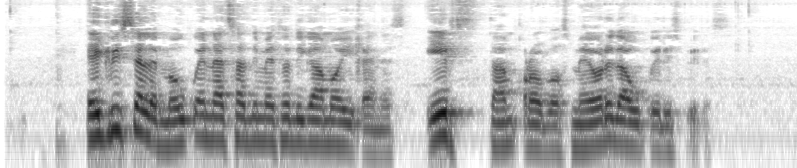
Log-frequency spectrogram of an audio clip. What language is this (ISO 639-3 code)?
kat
